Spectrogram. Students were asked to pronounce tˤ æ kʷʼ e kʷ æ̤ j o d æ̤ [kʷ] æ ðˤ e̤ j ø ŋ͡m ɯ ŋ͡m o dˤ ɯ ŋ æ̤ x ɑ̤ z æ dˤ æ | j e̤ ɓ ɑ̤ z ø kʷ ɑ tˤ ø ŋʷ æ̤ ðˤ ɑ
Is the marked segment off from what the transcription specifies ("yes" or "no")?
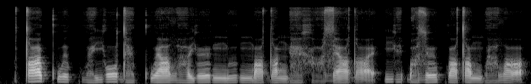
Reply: yes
